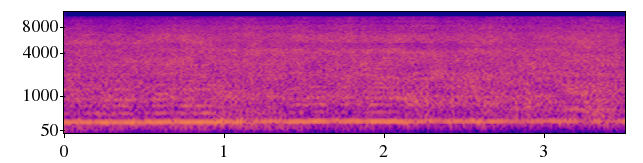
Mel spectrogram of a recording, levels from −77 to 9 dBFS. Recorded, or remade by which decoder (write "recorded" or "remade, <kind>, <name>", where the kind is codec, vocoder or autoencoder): remade, codec, SNAC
